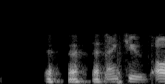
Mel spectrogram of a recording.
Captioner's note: laughing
